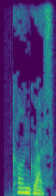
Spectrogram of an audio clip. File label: "Congress", English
